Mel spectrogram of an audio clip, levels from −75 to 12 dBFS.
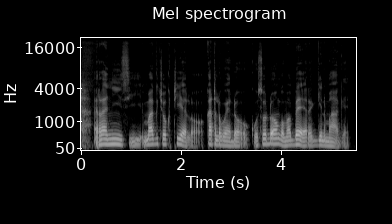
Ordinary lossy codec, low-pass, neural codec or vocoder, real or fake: none; none; none; real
